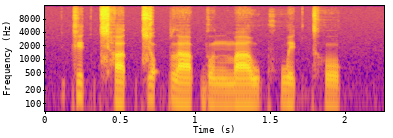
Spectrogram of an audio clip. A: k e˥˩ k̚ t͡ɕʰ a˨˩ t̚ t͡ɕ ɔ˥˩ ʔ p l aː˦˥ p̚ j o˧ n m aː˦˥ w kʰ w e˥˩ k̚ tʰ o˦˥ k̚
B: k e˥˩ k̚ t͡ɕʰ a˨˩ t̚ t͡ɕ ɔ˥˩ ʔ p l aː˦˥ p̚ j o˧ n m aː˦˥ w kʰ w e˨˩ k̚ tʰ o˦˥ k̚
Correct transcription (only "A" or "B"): A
